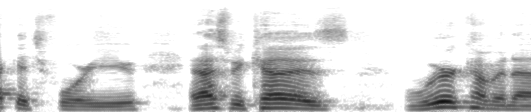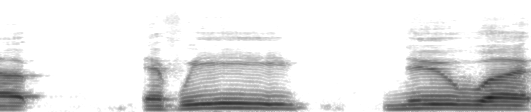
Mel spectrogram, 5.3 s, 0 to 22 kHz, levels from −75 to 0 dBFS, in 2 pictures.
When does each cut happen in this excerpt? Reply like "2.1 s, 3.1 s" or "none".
none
